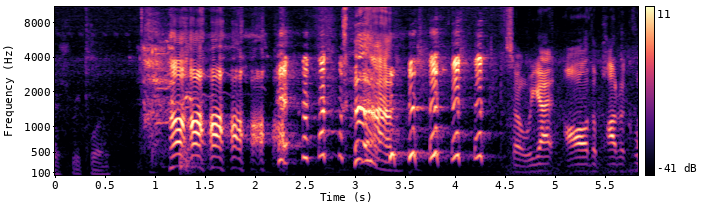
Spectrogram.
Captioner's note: laughing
